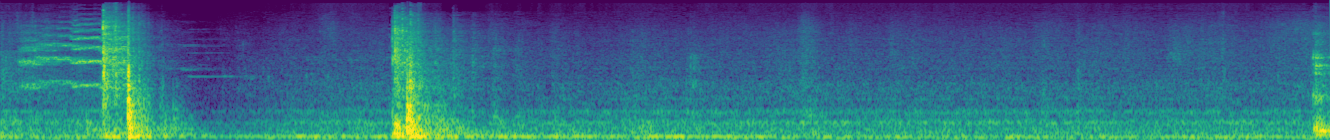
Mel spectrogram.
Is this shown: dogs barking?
no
